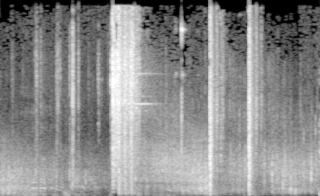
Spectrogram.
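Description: Machine-gun fire over a rushing background noise: a short burst about a second and a half in, then two single loud shots about half a second apart, with fainter shots scattered between.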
